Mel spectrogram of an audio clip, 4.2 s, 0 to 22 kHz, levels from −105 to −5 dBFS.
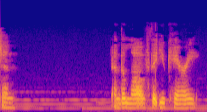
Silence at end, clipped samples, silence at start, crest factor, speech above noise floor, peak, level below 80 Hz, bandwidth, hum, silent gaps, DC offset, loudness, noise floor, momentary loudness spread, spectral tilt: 0 s; under 0.1%; 0 s; 20 dB; 27 dB; -6 dBFS; -66 dBFS; 8.4 kHz; none; none; under 0.1%; -24 LUFS; -51 dBFS; 11 LU; -6.5 dB/octave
